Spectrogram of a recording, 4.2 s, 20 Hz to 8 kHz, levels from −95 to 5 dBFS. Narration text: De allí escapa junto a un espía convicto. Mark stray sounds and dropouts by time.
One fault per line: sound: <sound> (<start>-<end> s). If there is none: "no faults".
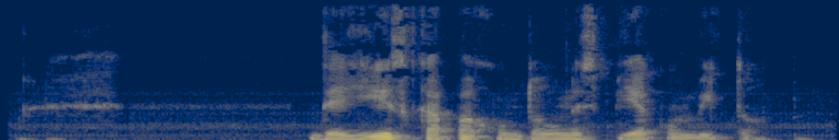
no faults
